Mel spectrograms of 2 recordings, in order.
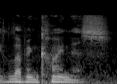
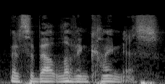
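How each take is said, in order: First: Softer and slower, savouring loving; tender lingering. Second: Said in the usual way. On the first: Shown as a demonstration. Preacher dwelling on God's heart, soft and slow. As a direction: let loving kindness melt out gently.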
